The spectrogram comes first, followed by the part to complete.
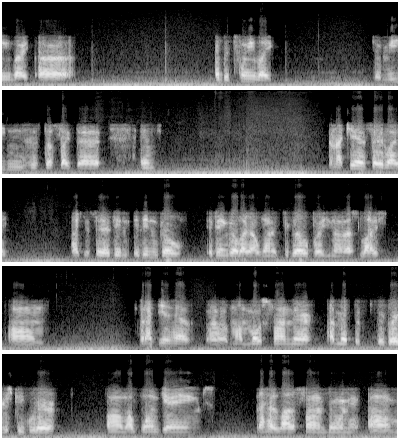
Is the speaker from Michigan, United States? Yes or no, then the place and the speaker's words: yes; Michigan, United States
